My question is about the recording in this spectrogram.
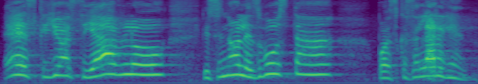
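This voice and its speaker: A woman acting out a rude, gruff male supervisor who answers bluntly and dismissively. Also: extremely high pitch, normal speed, a bit bright. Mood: defiant.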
